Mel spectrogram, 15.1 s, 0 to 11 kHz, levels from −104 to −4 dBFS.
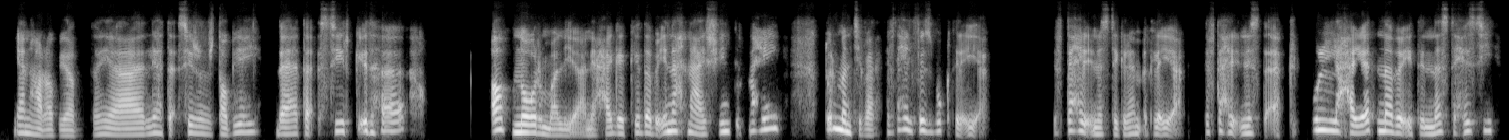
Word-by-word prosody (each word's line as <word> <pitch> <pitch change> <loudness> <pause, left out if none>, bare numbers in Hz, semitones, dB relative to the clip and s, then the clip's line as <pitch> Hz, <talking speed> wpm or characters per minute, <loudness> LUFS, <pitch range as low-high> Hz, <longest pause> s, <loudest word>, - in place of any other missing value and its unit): يا 180 - 0
نهار 140 -6 -1
أبيض، 125 -1 -3 0.2
ده 145 - -7
هي 140 -1 +2
ليها 175 +3 -3
تأثير 170 -2 -4
طبيعي؟! 185 +8 -3 0.2
ده 155 0 +2
تأثير 215 +6 -3
كده 220 +3 0 0.9
up 255 - +9
normal 165 -9 +5
يعني - - -3
حاجة 165 +1 +1
كده 185 +2 0
بقينا 210 +6 +3
إحنا 205 -4 -2
عايشين 180 +8 0
تفتحي 255 +6 -2 0.4
طول 270 +1 +5
ما 235 - +9
أنتِ 180 -8 0
فاتحة، 130 -2 -5
تفتحي 250 +7 -3
الFacebook 215 -2 -2
تلاقي 475 0 -3
أكل، - - -11 0.6
تفتحي 230 -1 -1
الInstagram 150 +1 -5
تلاقي - - -1
أكل، - - -8 0.2
تفتحي - - -4
الإنستا 175 +2 -5
أكل. - - -5
كل 245 -2 +5
حياتنا 215 +3 +4
بقت 180 -3 +1
الناس 170 +6 -1
تحسّي 220 +2 -6
185 Hz, 160 wpm, -23 LUFS, 155-220 Hz, 0.9 s, up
